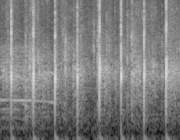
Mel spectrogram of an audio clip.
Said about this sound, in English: Let's clap for Jesus.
